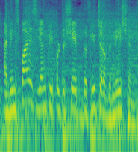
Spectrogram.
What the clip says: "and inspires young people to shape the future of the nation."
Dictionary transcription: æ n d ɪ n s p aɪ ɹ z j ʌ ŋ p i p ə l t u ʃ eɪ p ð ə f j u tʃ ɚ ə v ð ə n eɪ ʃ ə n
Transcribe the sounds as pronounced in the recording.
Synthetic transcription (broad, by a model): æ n d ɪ n s p aɪ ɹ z j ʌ ŋ p i p ə l t u ʃ eɪ p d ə f j u tʃ ɚ ə v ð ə n eɪ ʃ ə n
